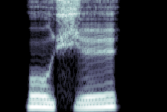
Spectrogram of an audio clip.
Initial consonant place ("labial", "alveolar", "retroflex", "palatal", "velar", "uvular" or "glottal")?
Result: palatal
